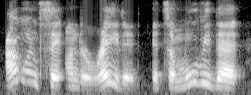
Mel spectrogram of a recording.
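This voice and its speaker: A man's voice: high voice, big pitch swings, moderate pace, no room sound, highs cut off. A man hosting a podcast in easygoing, chatty casual talk. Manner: easygoing, chatty, laughs along. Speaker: podcast host. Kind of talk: casual chat.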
